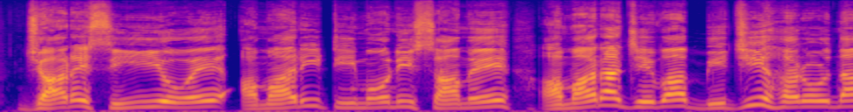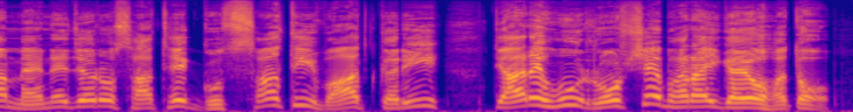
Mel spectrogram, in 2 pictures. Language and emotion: Gujarati, angry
